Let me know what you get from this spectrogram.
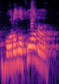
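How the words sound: It is said in an American accent. "That's the American uh, version"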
